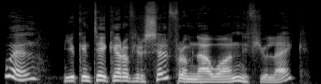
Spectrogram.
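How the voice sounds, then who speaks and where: A man voicing a brisk, teasing, exasperated older woman in a narrated story. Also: on the high side, sing-song, no echo, studio quality, voice pushed up. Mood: wry, pressing.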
